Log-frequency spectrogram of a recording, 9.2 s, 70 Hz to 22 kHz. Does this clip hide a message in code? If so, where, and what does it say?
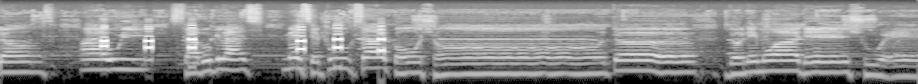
Yes: DTMF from 1.0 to 3.8 s, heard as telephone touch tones, dialled by hand, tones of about 70 ms. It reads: 089 593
